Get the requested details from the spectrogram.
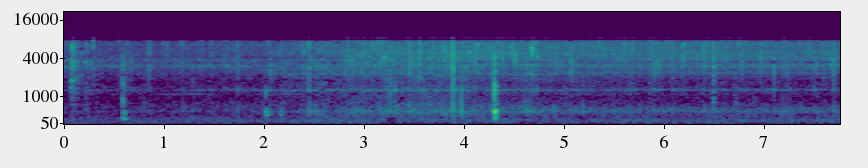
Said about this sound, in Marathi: आता हे मसाला टाकते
